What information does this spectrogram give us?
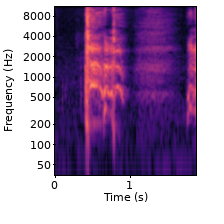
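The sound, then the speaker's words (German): A harsh, throaty cough bursts out loudly for about half a second, followed by a soft breathy pause, then a second cough starts abruptly at the very end. “Muss ich mal, keine Angst, kein Corona, muss ich mal einen Schluck Wasser nehmen.”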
